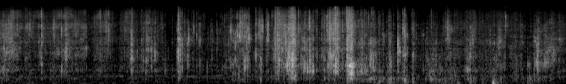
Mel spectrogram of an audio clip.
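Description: Trading cards rustle and slap as a hand handles them.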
